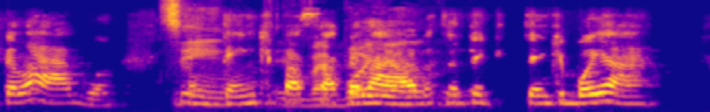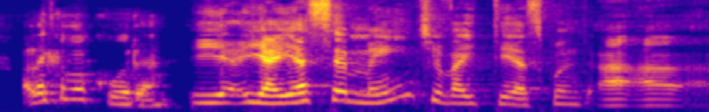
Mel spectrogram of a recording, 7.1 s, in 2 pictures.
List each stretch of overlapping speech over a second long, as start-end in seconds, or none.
0.8-2.4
